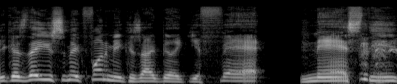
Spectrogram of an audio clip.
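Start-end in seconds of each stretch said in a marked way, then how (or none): 1.9-4.0 put-on Midwestern Chicago accent, hitting hard A's. Retelling how they used to tease their sister, in a Chicago hard-A accent. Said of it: "that Midwestern Chicago, like, hard A".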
